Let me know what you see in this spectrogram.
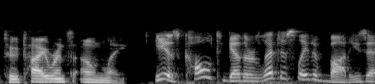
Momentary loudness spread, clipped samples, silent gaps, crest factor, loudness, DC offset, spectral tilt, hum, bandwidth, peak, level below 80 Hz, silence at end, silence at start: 8 LU; under 0.1%; none; 18 dB; -20 LUFS; under 0.1%; -11 dB/octave; none; 5.6 kHz; -2 dBFS; -48 dBFS; 0 s; 0.05 s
